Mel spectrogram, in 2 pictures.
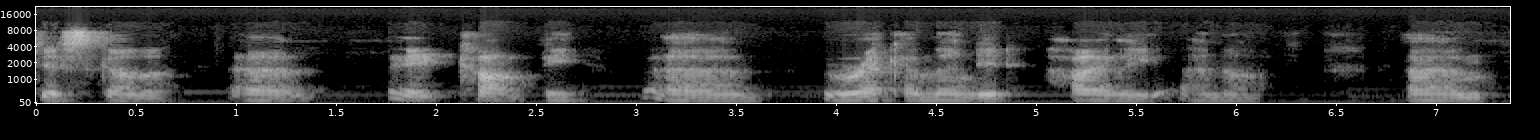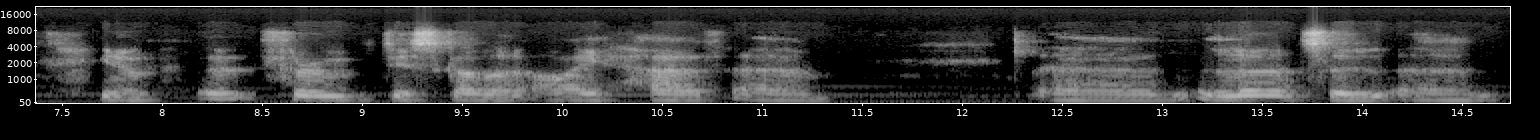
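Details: Aphasia with word-finding hesitancy in a man who had five strokes from 2007 to 2015; the 2013 stroke left him paralysed with aphasia affecting word fluency and vocabulary retrieval.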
